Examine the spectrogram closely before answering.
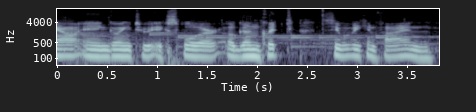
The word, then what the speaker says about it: Ogunquit: i said it right no you didn't it's not sdon it's quit oh a gun squid we cannot get this name a gun queen yeah a gun quit a gun quick a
